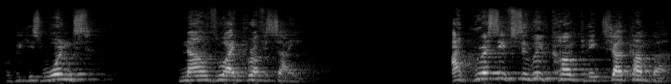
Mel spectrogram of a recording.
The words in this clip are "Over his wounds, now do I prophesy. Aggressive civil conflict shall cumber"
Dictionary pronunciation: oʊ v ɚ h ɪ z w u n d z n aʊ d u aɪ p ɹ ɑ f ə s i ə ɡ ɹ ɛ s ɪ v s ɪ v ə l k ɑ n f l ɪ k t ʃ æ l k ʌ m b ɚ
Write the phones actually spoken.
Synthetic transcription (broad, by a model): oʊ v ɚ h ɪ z w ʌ n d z n aʊ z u aɪ p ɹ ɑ f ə s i ə ɡ ɹ ɛ s ɪ v s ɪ ə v k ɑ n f l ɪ k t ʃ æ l k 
